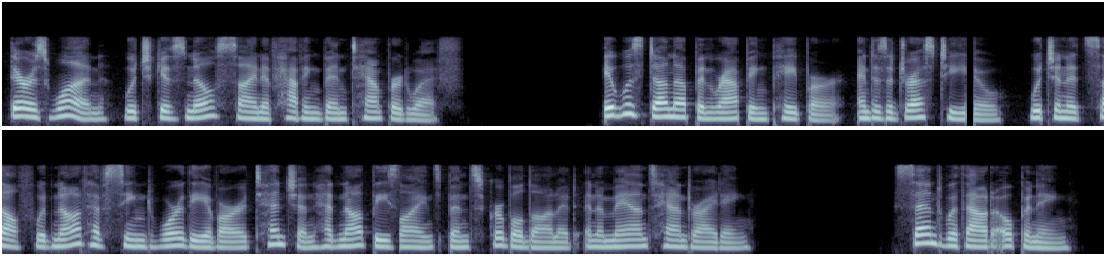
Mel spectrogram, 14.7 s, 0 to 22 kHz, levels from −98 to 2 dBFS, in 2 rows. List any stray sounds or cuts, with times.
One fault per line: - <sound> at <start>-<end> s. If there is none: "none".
- dropout at 6.4-6.5 s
